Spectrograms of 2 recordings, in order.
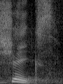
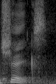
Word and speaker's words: Chaix: disclaimer but a claimer my family is always pronounced c-h-a-i-x as shakes however the family of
